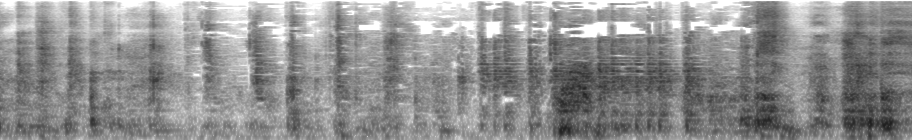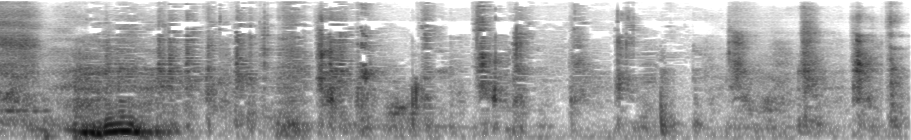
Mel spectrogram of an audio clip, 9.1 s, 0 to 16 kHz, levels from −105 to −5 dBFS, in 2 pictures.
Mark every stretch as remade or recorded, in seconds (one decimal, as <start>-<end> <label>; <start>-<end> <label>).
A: 0.0-0.9 remade; 0.9-3.8 recorded; 3.8-5.0 remade; 5.0-8.1 recorded; 8.1-9.1 remade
